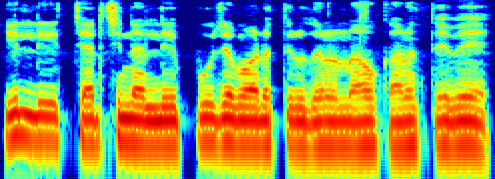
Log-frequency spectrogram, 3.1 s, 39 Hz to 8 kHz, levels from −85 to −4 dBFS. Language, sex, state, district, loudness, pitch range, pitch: Kannada, male, Karnataka, Koppal, -15 LUFS, 110-115 Hz, 110 Hz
